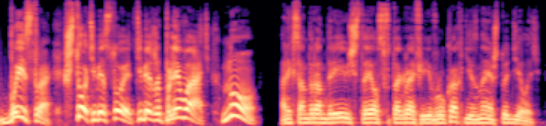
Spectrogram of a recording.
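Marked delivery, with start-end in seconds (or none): 0.0-3.5 higher, louder goading shouts; yelling. A narrator's reading. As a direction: push the father hard, yelling. Son keeps yelling at father. (настойчивый крик)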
